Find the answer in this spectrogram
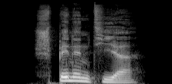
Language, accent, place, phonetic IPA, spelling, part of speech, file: German, Germany, Berlin, [ˈʃpɪnənˌtiːɐ̯], Spinnentier, noun, De-Spinnentier.ogg
- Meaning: arachnid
